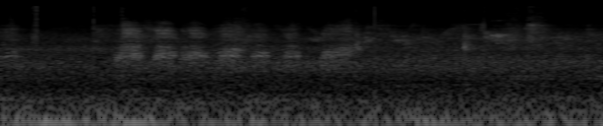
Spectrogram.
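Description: A bird calling from the trees in a quick run of about seven notes, roughly three a second, over a steady low rumble, with a faint high chirp later on.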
